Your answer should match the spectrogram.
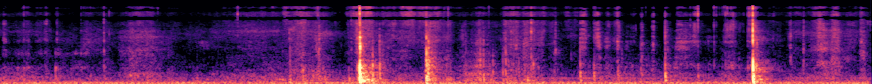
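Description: Hands handling and unboxing a cardboard product box, sliding its sleeve off. A few sharp knocks and taps of cardboard are heard, the loudest about three and a half seconds in, another just after it and one near the end, with faint scraping of cardboard between them.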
